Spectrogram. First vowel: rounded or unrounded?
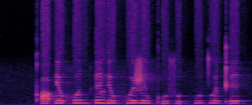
rounded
